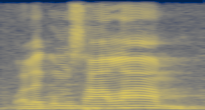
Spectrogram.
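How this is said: It is said in a cold, flat way. The wife is unwelcoming to her husband. The speaker calls it wrong. "jangan dingin"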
